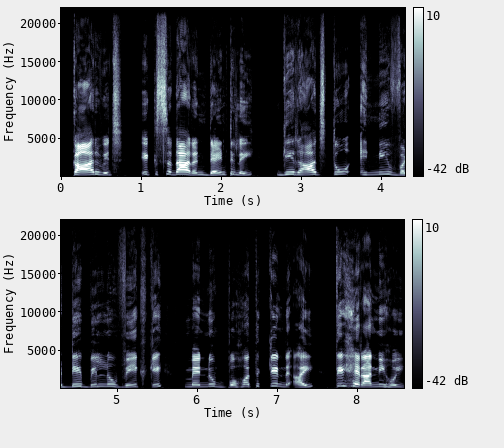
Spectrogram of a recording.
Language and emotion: Punjabi, disgusted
